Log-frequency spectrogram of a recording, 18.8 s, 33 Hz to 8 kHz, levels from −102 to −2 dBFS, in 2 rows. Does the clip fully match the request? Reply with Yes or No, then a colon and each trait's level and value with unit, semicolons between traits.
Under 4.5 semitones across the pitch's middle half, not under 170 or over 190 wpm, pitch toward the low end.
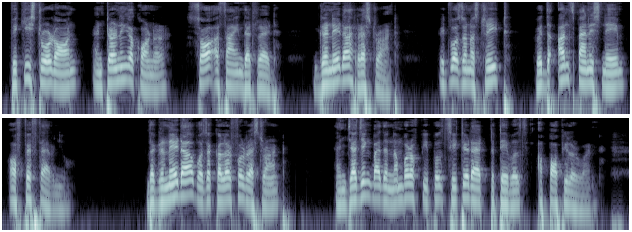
No: average, 3.9 semitones; average, 150 wpm; low, 130 Hz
